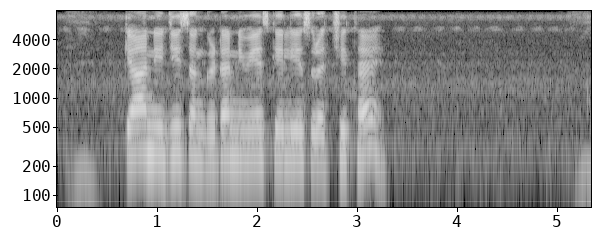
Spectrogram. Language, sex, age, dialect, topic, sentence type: Hindi, female, 18-24, Marwari Dhudhari, banking, question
